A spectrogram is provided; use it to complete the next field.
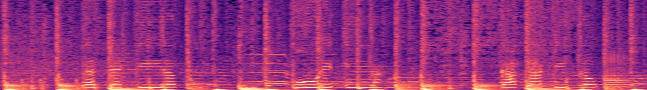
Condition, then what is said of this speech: No condition.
